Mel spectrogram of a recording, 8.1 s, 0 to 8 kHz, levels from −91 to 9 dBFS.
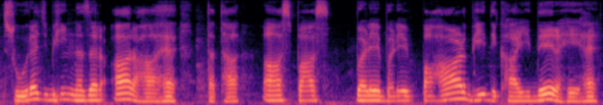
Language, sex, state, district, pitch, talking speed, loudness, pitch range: Hindi, male, Jharkhand, Ranchi, 135 Hz, 110 wpm, -17 LUFS, 125-150 Hz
